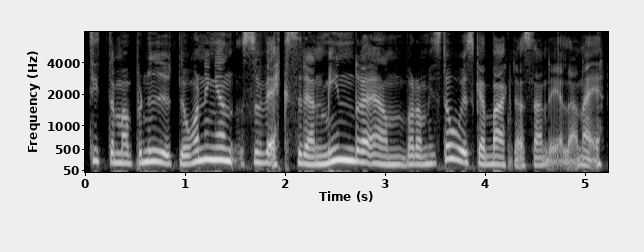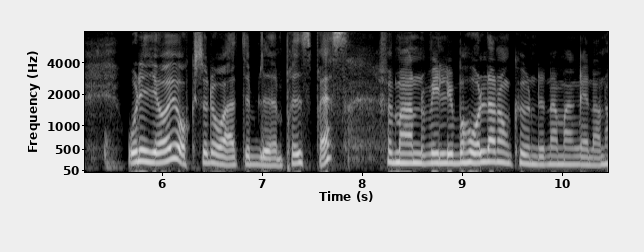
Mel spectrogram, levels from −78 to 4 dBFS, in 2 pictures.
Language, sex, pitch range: Swedish, female, 175-225 Hz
